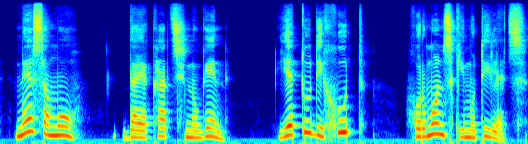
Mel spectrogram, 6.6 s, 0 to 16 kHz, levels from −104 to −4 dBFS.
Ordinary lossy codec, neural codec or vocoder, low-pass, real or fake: none; autoencoder, 48 kHz, 128 numbers a frame, DAC-VAE, trained on Japanese speech; 14.4 kHz; fake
